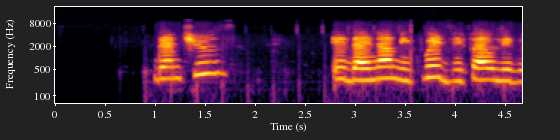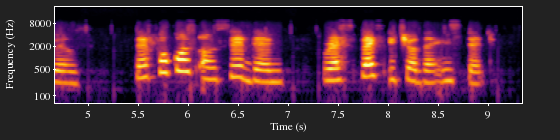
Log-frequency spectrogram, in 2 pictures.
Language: Nigerian Pidgin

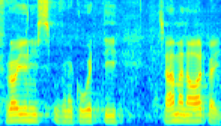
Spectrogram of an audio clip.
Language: Swiss German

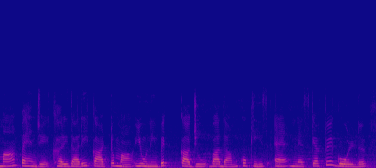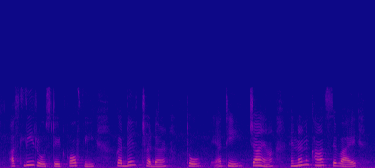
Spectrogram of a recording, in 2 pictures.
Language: Sindhi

